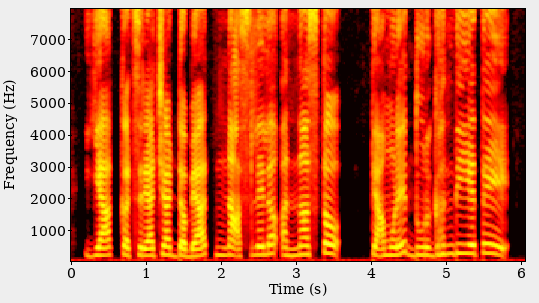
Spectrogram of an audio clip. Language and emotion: Marathi, disgusted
